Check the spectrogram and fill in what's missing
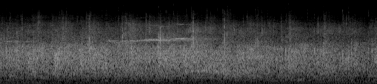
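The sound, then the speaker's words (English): A crowd claps loudly and steadily to show they like classical music, a dense wash of many hands that holds at an even level throughout, with no voices standing out. “Okay, first of all, I want you to clap if you like classical music. Clap loud.”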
